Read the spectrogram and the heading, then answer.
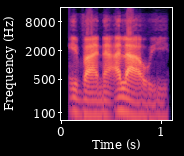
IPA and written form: ɪˈbanɐ ɐˈlaʊɪ (Ivana Alawi)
